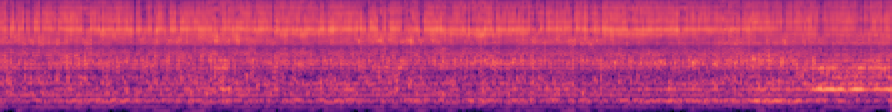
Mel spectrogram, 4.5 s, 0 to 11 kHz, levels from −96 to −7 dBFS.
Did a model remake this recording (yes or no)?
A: yes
